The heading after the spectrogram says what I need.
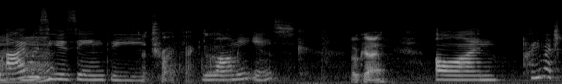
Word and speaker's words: Lamy: Except I pronounced it wrong. Pronounced it Lammy. Or Lamy, as I hear sometimes. Lamy.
